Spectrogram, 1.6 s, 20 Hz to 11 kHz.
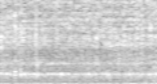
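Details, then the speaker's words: Mazda Bravo B2000 2000 model carburettor van on LPG, high kilometres, after MCV dashpot fix: even low throb at idle with mild growl, no stumbles; misfire fixed, normal idle. "and yeah it's got a bit of a growl to it but if I bring the revs up a little bit it's fixed hope that helps"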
